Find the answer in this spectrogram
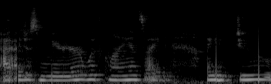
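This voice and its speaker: At a moderate pace, a woman talks in a fairly high, somewhat breathy voice with a dark, mellow tone. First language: not English. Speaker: therapist. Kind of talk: interview monologue. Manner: halting, many fillers and restarts.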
